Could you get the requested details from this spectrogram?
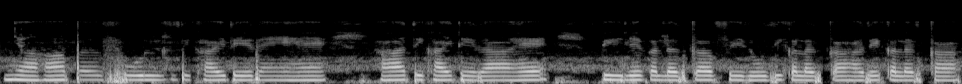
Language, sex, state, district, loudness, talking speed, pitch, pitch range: Hindi, female, Maharashtra, Mumbai Suburban, -16 LUFS, 130 wpm, 200 Hz, 195-205 Hz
